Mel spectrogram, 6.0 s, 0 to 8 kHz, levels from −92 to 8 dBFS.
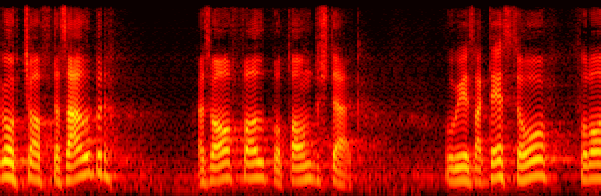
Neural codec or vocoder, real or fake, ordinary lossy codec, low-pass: codec, 16 kHz, 0.9 kbps, LongCat-Audio-Codec; fake; none; 7.2 kHz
